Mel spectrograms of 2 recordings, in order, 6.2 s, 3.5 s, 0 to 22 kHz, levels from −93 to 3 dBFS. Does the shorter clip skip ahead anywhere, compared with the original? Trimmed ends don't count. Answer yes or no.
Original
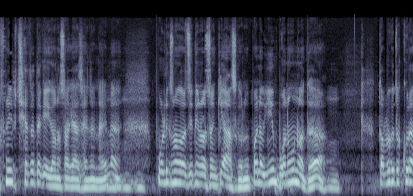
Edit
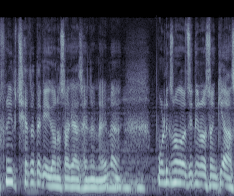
no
